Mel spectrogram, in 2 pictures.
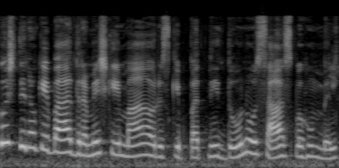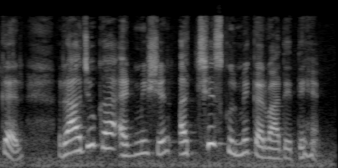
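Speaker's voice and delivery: ordinary delivery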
